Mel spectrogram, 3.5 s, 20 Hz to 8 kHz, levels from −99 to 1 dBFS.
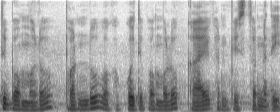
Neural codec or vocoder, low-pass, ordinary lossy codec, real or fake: none; none; none; real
